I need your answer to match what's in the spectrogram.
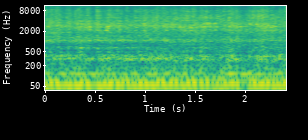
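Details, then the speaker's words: Cadillac CTS-V LS2 with Texas Speed Torquer V2 112LSA cam, ported intake, cat delete, stock manifolds, first start: deep choppy lope shaking the car side to side, quiet valvetrain, exhaust leak audible; aggressive cam, running fine. "don't know if you can see that but the whole car is shaking from side to side that's how aggressive this thing is chopping right now"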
